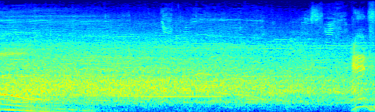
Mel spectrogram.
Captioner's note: applause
